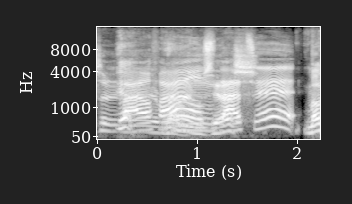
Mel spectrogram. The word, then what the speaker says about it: Viall Files: something that rhymes with veal.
